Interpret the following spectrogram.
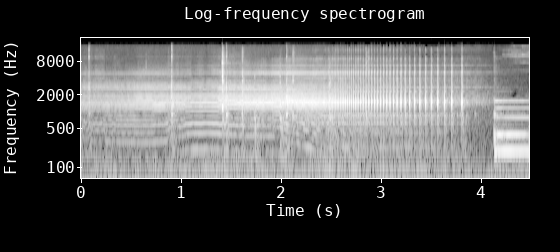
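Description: A drawn-out, eerie voice-like wail whose pitch bends and wavers, breaking near the end into a rapid fluttering pulse of about a dozen beats a second. It is a horror-film ghostly vocal effect.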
